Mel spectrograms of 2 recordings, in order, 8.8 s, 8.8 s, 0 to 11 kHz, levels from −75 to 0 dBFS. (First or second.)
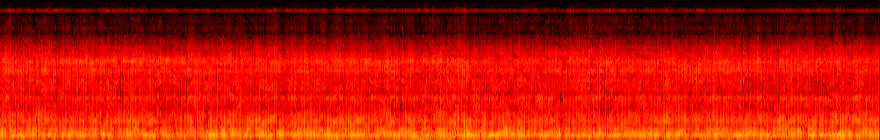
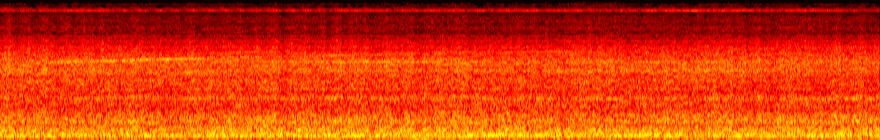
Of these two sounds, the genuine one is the second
